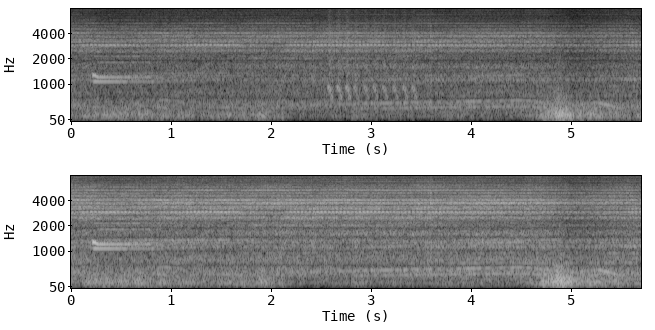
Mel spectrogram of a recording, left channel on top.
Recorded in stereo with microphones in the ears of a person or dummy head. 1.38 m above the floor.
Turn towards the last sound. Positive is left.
turn(degrees=-15)  # may be behind; listen again after turning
